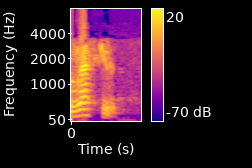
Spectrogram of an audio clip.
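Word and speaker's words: rescued: 我演绎之前呢，告诉大家一点：You rescue，刚才这个晶晶说的，You rescue， D 失去爆破的不发音，只有口型。 You rescue me，You rescue me。你要是把 D 发了音，你这个语言表达就力量就破掉了，所以 D 不可以发音，只有口型存在。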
